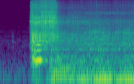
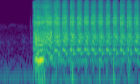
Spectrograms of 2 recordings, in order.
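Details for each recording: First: Rebuilt Solex carburetors with new throttle shafts but no machine work, hot start: the engine fires right away with a short flare, then settles to a smooth, steady idle without stumbling. Normal hot start. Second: Car with rebuilt Solex carburetors (new throttle shafts, no machine work), hot restart attempt: steady, strong starter cranking at about three beats a second that never catches. The ignition was left off; crank, no start.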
